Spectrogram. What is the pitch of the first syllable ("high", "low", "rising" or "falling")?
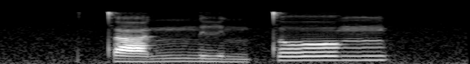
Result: rising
